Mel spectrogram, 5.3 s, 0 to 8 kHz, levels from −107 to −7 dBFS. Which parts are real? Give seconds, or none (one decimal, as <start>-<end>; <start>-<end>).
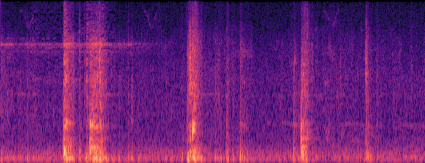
0.0-5.3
